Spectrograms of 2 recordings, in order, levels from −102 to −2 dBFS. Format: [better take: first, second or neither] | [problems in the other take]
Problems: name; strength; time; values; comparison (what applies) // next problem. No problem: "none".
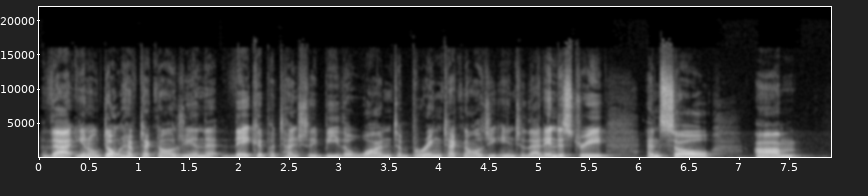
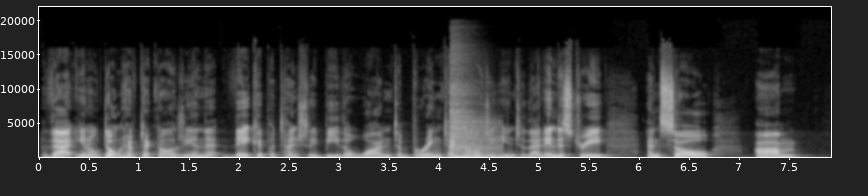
first | door banging; loud; at 4 s; peak 2 dB above the speech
